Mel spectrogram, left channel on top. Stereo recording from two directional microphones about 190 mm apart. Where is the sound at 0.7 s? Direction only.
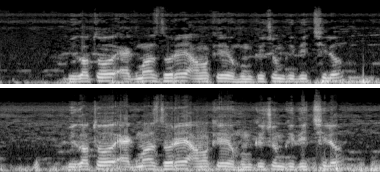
5° left (ahead or behind).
